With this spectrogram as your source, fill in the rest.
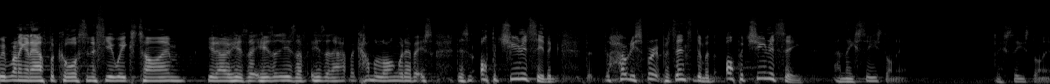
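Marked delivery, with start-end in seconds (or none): none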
